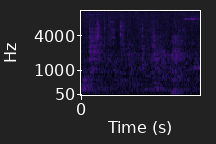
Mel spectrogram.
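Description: Faint light clicks and handling sounds of a priest's hands at the altar, working the missal's pages beside the chalice, with a soft thump near the end. A low hum left over from the music dies away about a second in.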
